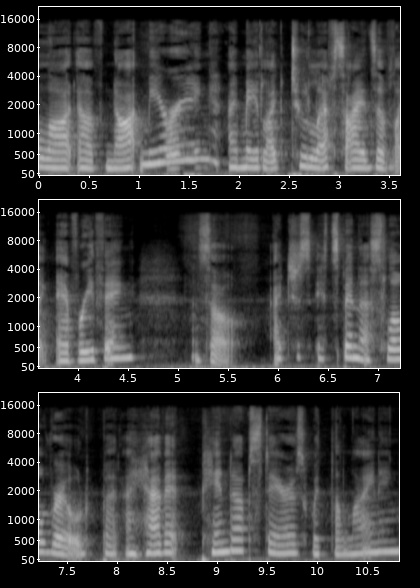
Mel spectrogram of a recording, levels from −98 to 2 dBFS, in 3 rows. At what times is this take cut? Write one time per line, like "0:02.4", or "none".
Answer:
none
